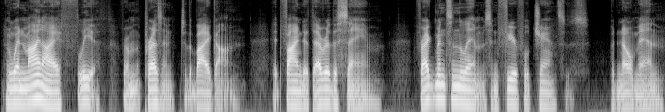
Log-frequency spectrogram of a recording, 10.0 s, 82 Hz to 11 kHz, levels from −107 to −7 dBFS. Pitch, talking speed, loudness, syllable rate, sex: 110 Hz, 145 wpm, -21 LUFS, 4.0 syllables/s, male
